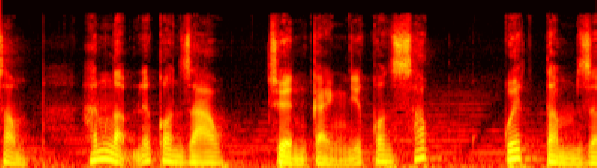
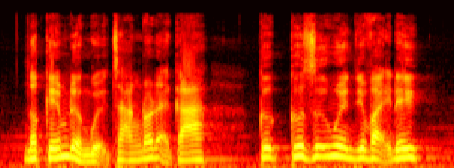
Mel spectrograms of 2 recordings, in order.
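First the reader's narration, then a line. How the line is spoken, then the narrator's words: Shouting. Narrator (Vietnamese): hét lên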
